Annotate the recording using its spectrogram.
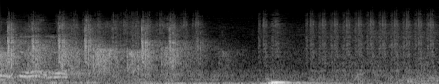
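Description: Audience clapping in an even rhythm, about five claps a second, dying away about two seconds in, followed by a single low thump a little before the end.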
